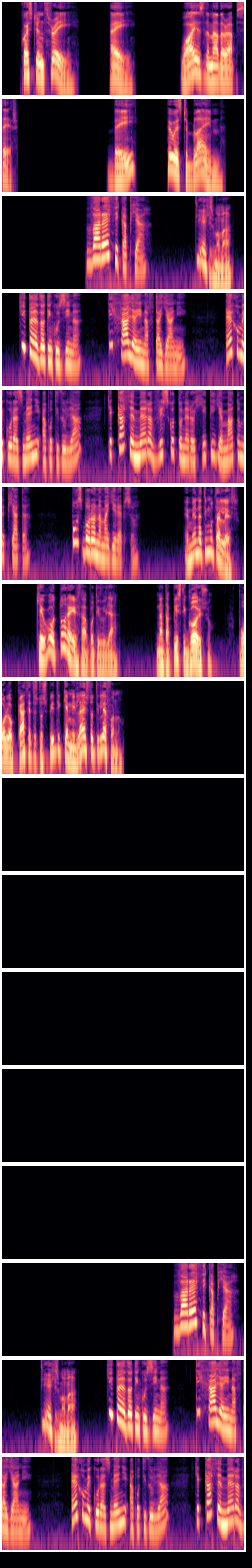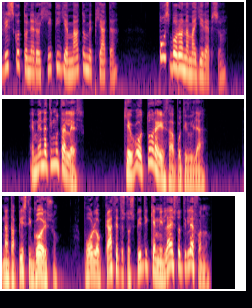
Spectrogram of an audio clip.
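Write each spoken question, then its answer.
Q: Why is the mother upset?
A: She comes home tired from work every day and finds the kitchen a mess, with the sink full of dishes, so she can't cook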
